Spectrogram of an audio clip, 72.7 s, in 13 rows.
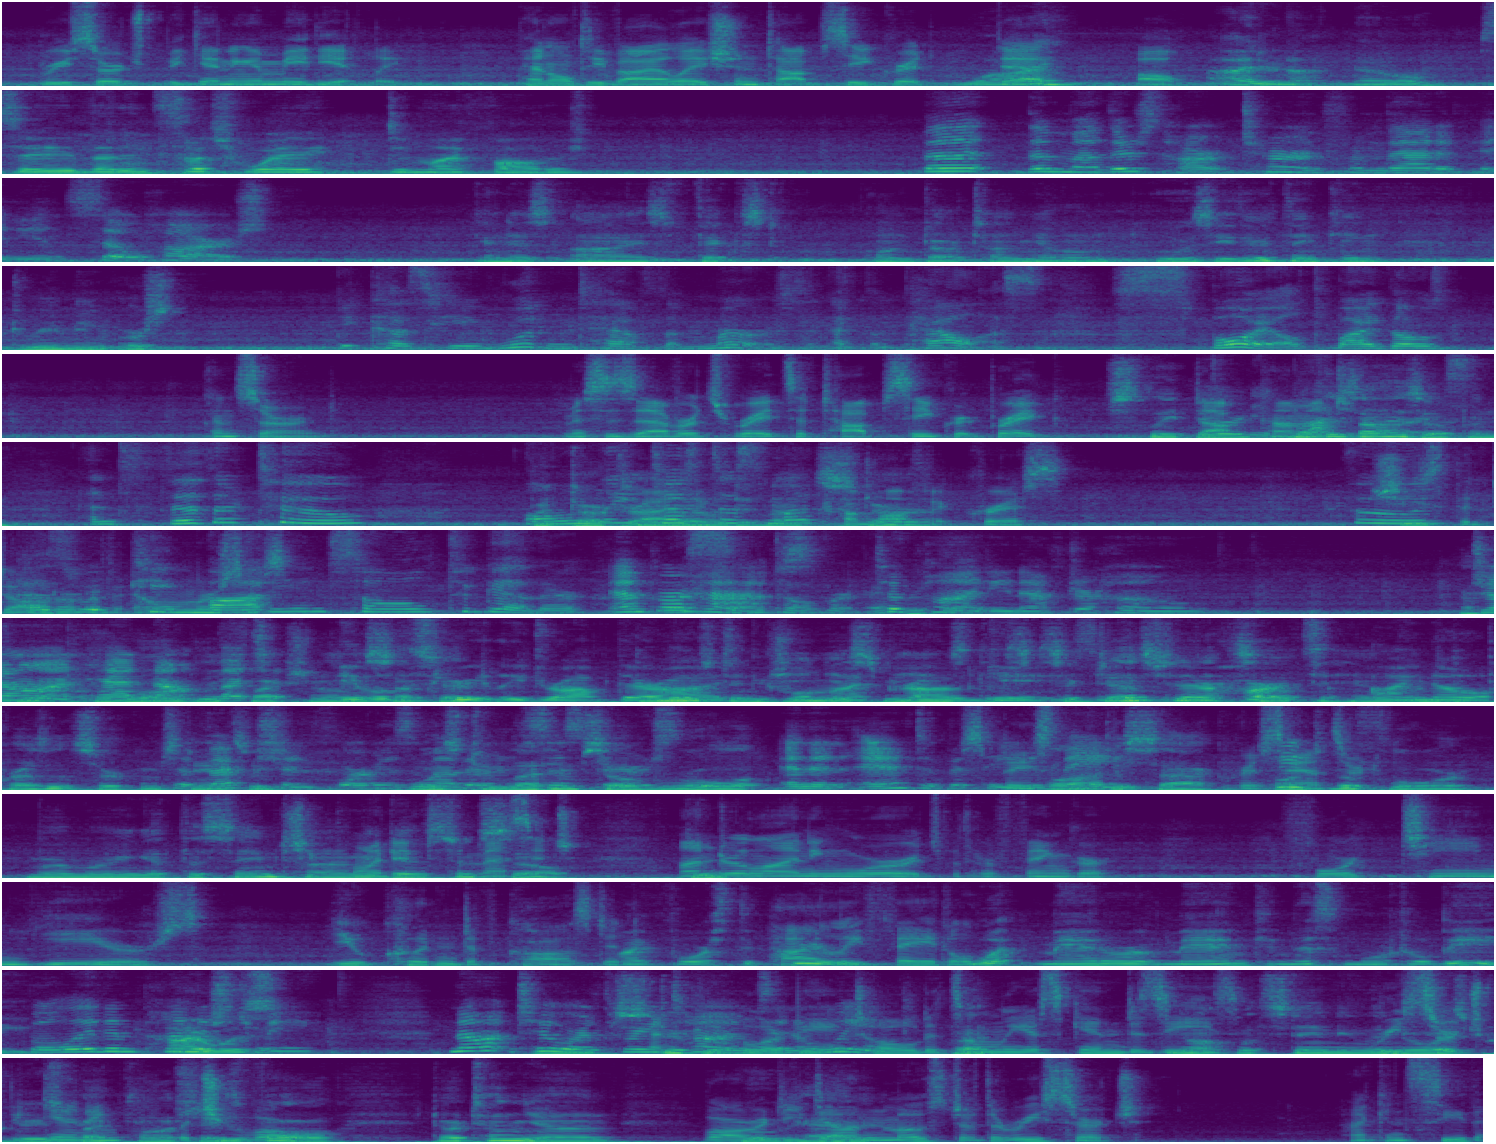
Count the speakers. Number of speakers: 5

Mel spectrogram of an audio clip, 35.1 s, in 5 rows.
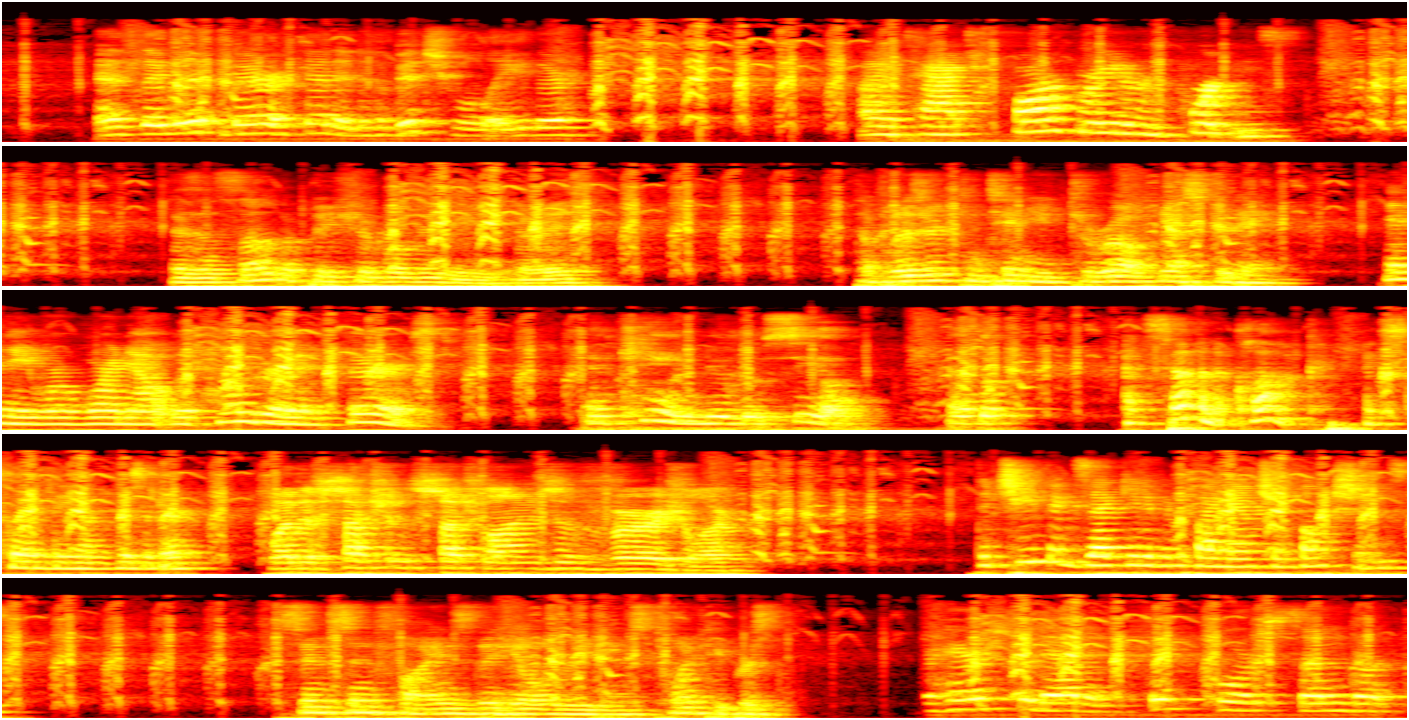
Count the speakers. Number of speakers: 9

